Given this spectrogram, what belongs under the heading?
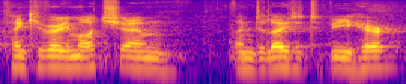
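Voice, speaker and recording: A man with a Cork Irish accent speaks at a middle pitch to a student audience. He jokes with the crowd and calls on them directly. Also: level tone, normal speed, very noisy. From Ireland. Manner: joking, addresses the audience directly. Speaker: guest speaker, research engineer. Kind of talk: public talk to students.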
